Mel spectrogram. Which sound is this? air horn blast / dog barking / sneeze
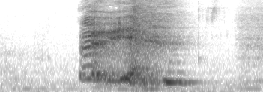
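sneeze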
